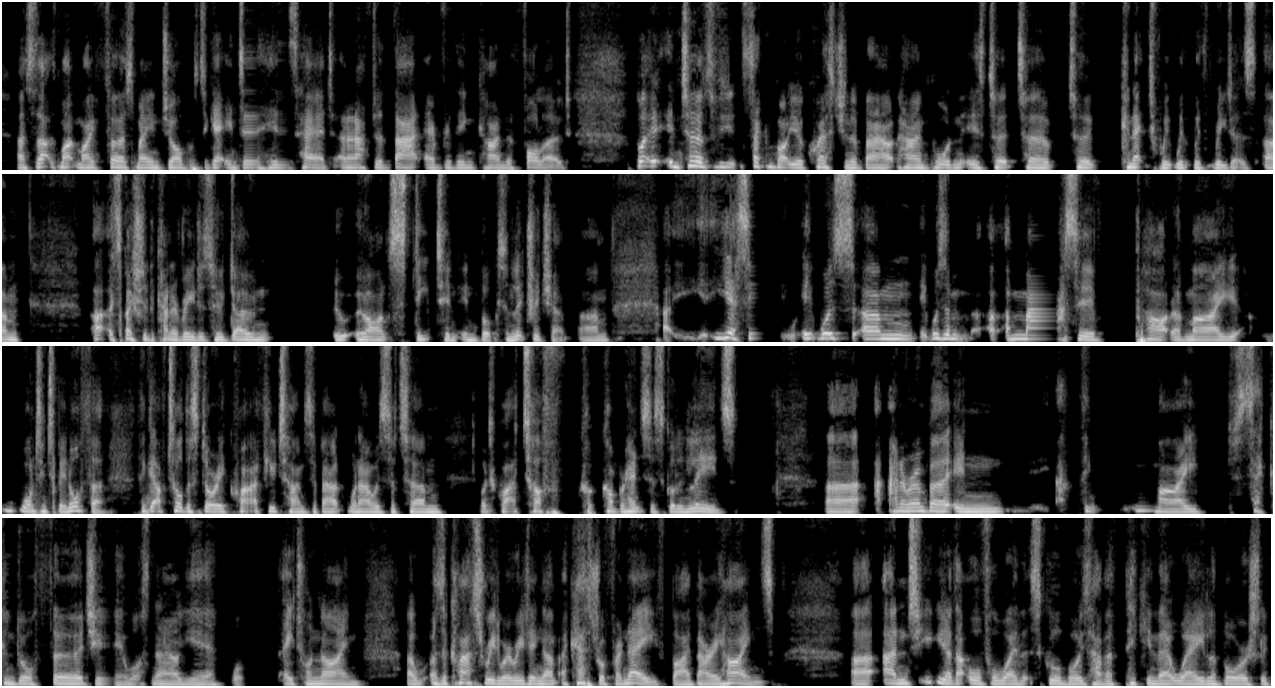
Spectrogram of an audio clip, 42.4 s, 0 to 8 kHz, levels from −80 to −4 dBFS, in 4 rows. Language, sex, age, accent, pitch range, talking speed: English, male, 30-49, British, 135-170 Hz, 220 wpm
